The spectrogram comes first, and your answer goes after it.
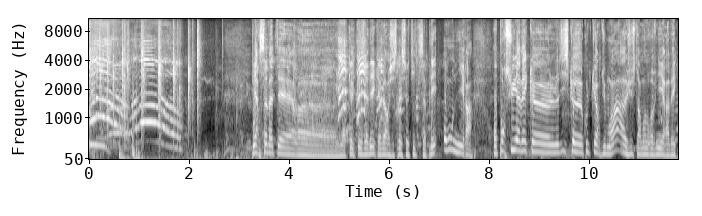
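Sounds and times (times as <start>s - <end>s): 
applause: 0.0s - 2.3s
speech: 3.2s - 11.7s
laughter: 3.9s - 7.8s.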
